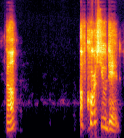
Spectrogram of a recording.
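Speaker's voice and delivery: normal talking voice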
